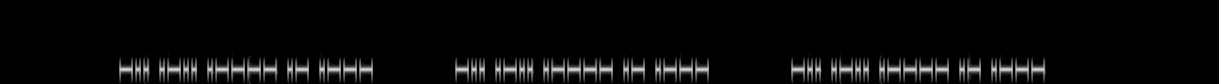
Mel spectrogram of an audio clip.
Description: Morse code, heard as a keyed tone, about 32 wpm, 700 Hz. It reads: DL1AJ DL1AJ DL1AJ
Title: DXCC-100 Call Signs - 5 Characters - Repeated 3x - 30wpm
